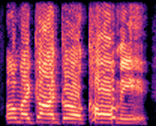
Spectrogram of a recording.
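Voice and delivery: loud, slow, dramatic panic; frantic texts read aloud. Retold or imitated. Friend reads out his urgent texts, loud and slow. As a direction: ham up the alarm in a friend's texts. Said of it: "texts from David like".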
